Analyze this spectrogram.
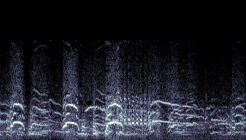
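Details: Several gulls calling together, loud nasal squealing cries with bending pitch, about two a second, overlapping into a busy, clamorous chorus.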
